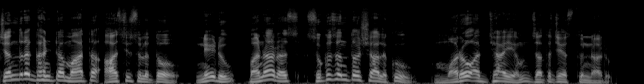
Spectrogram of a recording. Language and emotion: Telugu, neutral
